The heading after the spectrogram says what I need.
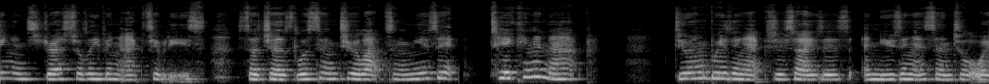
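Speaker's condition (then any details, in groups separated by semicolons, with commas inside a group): Cerebral palsy, athetoid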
